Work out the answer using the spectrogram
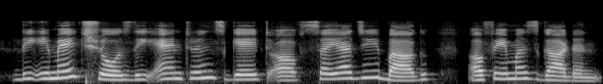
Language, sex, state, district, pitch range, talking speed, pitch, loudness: English, female, Gujarat, Valsad, 210-270 Hz, 120 wpm, 235 Hz, -16 LUFS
